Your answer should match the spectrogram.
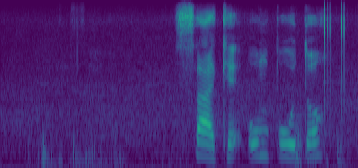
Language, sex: Swati, male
